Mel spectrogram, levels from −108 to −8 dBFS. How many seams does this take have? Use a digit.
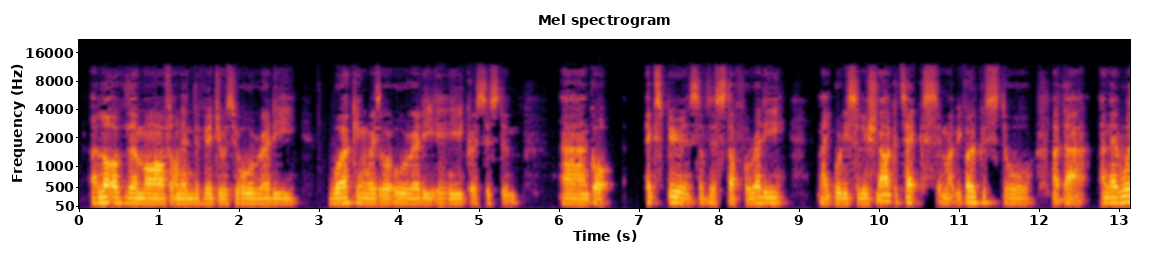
8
